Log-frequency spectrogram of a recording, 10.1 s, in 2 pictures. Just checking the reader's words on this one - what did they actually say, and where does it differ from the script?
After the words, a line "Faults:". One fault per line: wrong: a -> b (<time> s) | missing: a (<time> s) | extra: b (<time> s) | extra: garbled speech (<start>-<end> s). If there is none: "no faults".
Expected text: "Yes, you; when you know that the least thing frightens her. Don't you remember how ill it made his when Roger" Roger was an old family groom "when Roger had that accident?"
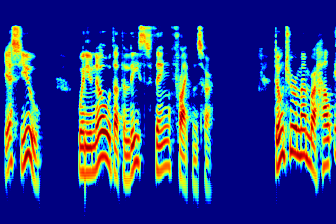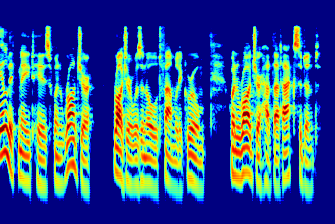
"Yes, you; when you know that the least thing frightens her. Don't you remember how ill it made his when Roger" Roger was an old family groom "when Roger had that accident?"
Faults:
no faults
